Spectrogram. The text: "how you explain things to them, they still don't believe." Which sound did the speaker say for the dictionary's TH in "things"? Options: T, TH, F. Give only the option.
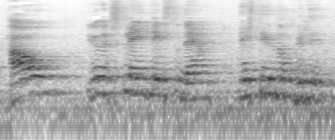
T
